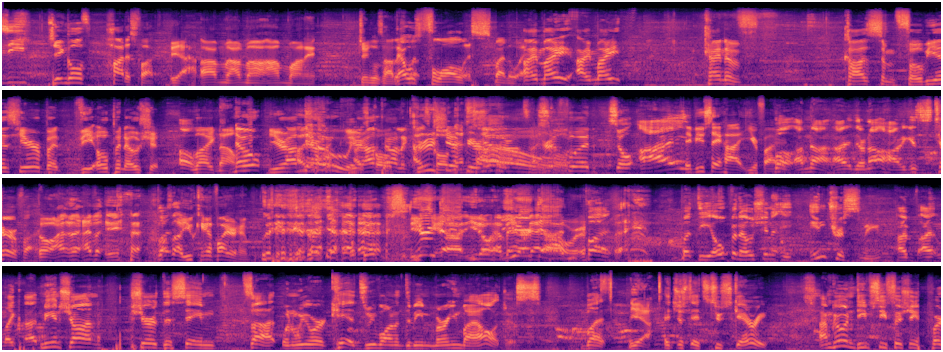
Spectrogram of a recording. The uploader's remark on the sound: Spring Game Special Live from Illegal Pete's. Live from Illegal Pete's in Tempe.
